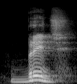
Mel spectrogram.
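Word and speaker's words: bridge: तो देखिए बाइक type name shine change ब्रिज। यहां पर भी देखिए डी भी साइलेंट है और ई भी साइलेंट है।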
